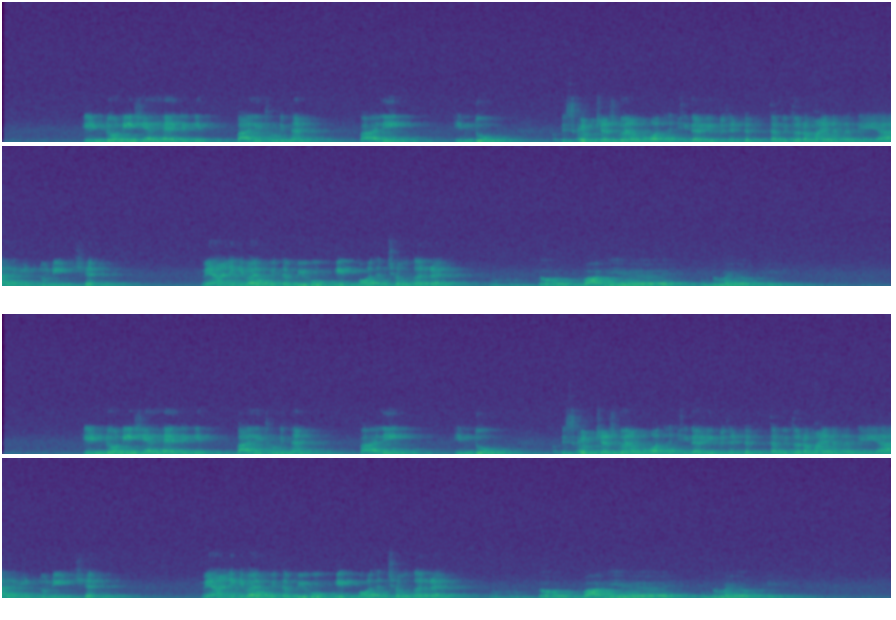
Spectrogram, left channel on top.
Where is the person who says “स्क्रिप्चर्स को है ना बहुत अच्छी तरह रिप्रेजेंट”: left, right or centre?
Left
